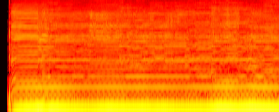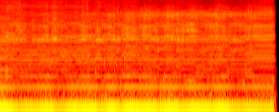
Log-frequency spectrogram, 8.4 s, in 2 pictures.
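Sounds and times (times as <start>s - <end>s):
electric razor running under load: 0.1s - 8.3s.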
